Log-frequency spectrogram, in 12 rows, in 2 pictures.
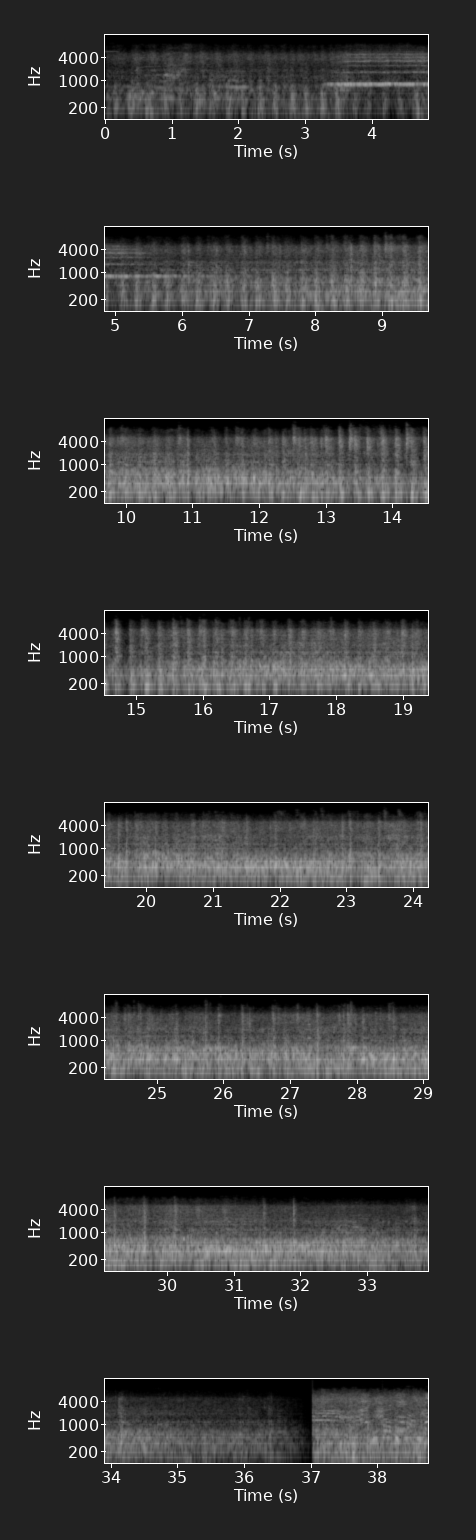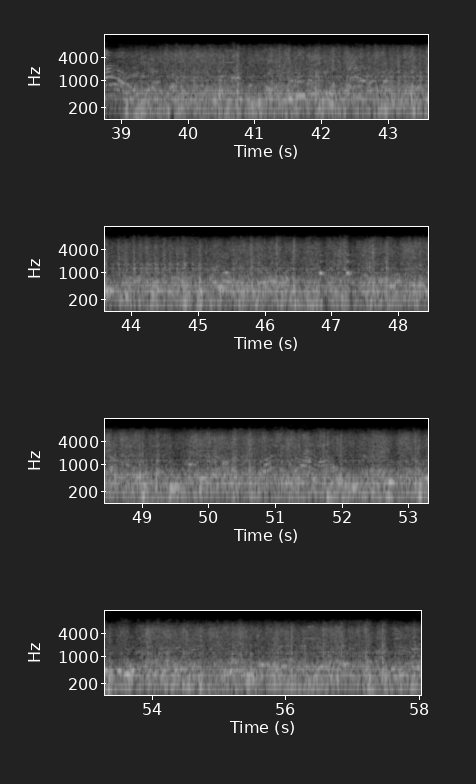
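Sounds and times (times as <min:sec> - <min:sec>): wheels clicking over rail joints: 0:00.0 - 0:32.1
train running noise: 0:00.0 - 0:58.0
train horn long note: 0:03.3 - 0:06.4.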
